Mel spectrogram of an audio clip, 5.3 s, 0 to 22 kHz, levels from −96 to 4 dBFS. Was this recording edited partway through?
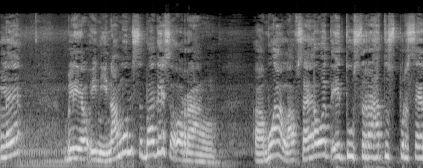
yes; 1 cut; at 3.9 s

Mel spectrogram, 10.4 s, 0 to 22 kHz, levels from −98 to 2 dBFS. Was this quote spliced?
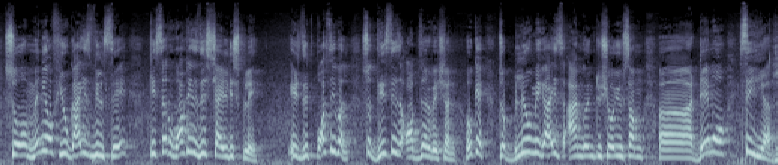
no; 0 cuts

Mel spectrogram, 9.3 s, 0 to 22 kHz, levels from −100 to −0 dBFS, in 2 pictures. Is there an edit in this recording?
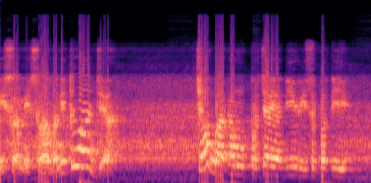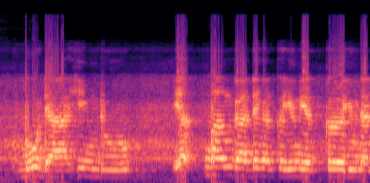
no; 0 cuts

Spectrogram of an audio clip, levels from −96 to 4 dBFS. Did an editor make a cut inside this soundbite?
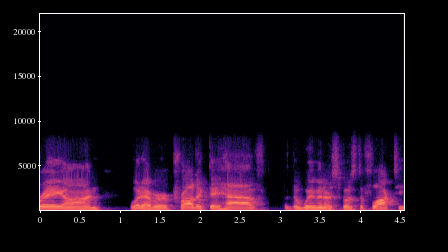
yes; 1 cut; at 2.8 s

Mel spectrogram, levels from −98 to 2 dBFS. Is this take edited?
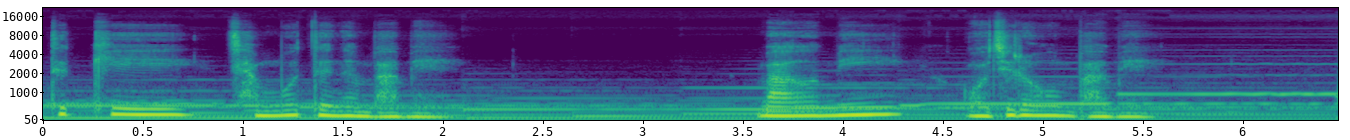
yes; 2 cuts; at 2.0 s, 3.6 s

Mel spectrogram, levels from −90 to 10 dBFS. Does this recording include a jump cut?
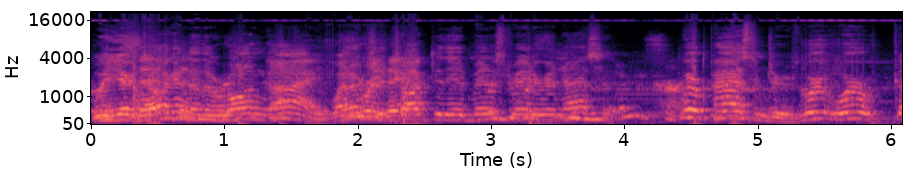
no; 0 cuts

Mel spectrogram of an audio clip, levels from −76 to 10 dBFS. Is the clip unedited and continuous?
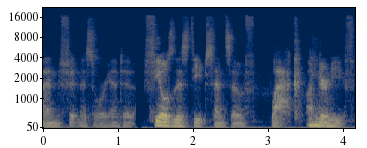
no; 1 cut; at 1.2 s

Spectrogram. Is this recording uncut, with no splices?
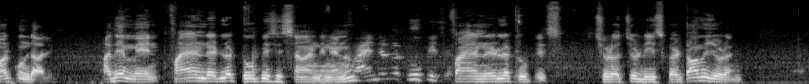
no; 1 cut; at 1.6 s

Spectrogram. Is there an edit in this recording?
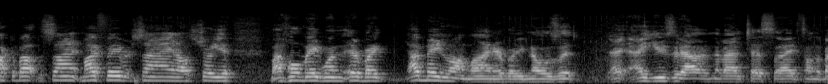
yes; 1 cut; at 3.7 s

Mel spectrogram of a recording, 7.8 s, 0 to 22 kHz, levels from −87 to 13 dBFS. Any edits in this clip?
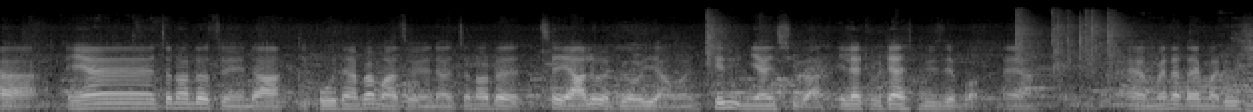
yes; 1 cut; at 5.2 s

